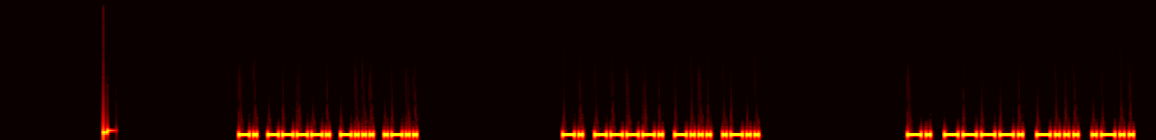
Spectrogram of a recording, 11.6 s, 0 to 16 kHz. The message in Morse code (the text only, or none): N9BL N9BL N9BL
